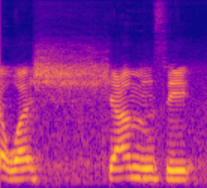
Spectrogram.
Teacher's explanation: اب شین کو دیکھیں، شین کے اندر حمز ہوتی ہے، یعنی سانس جاری ہوتا ہے، آواز کے اندر پستی ہوتی ہے، جیسے والشمسی، آواز پست ہے، سانس جاری ہے۔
